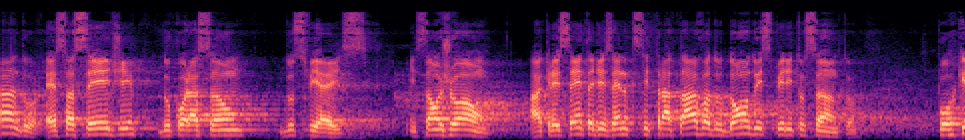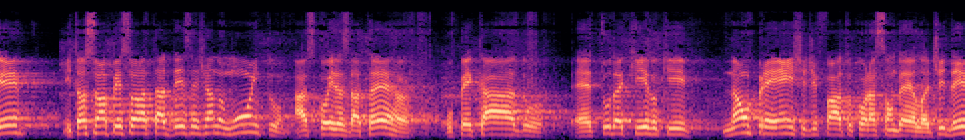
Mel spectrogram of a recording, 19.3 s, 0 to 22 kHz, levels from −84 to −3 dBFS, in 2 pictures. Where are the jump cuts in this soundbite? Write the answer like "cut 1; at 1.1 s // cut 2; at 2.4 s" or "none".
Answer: cut 1; at 3.9 s // cut 2; at 10.2 s // cut 3; at 14.0 s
